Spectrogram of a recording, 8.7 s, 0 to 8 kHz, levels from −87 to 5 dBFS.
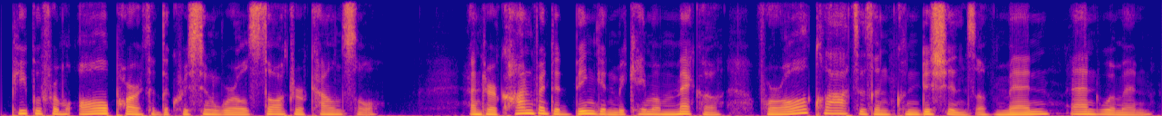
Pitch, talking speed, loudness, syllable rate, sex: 150 Hz, 195 wpm, -18 LUFS, 5.3 syllables/s, female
